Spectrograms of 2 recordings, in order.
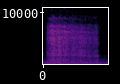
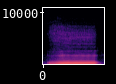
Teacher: you can pronounce the letter S without any voice behind it. S, but you can't say Z without voice. Z, you have to add voice.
